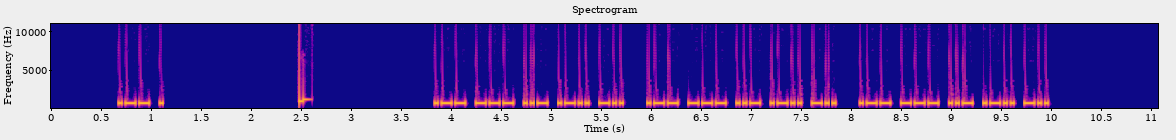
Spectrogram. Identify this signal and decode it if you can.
Morse code, heard as a keyed tone, about 36 wpm, 700 Hz. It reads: WE WOULD WOULD WOULD
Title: Top 100 Words Repeated 35wpm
